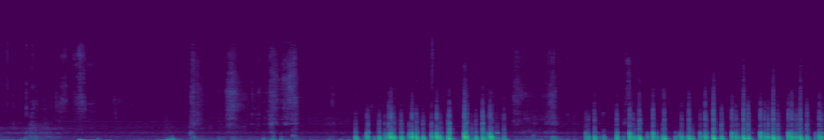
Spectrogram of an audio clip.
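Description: Gloved fingertips tap and scratch a glossy yellow hollow plastic food container held upside down in front of the mic. Soft scratching and a couple of dull low thumps come first, then rapid runs of short, hollow, mid-pitched taps. The taps pause briefly near the middle before resuming at a quick, steady pace.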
